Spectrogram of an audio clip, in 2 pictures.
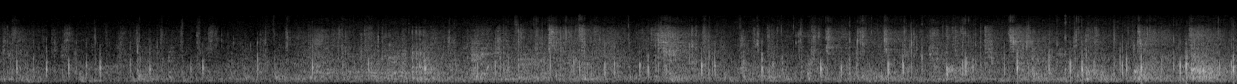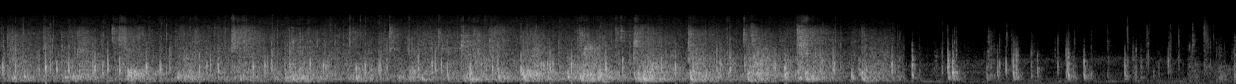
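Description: Many hurried footsteps, boots thudding and clattering on a stone courtyard, a dense irregular run of knocks that dies away suddenly near the end.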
